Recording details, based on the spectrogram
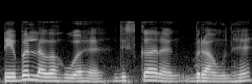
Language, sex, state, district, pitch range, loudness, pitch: Hindi, male, Punjab, Pathankot, 145-175 Hz, -15 LUFS, 160 Hz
